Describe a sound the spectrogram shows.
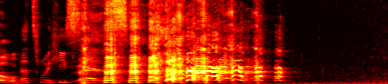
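A young woman shrieks and laughs loudly close to a microphone.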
